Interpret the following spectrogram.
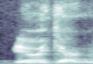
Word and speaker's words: Léo Gane: Donc, ça se prononce comme ça, Léo Gann, c'est ça? Ouais, Léo Gann.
